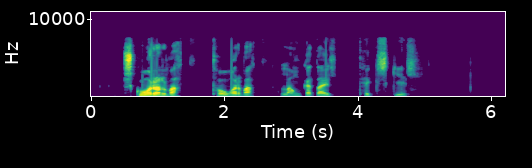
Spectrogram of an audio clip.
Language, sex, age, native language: Icelandic, male, 20-29, Icelandic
